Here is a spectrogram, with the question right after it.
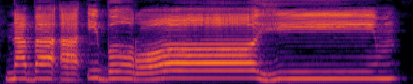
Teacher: اب ہم نے 3 سے 4 حرکات کی مقدار یہاں لمبا کرنا ہے۔ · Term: مد عارض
